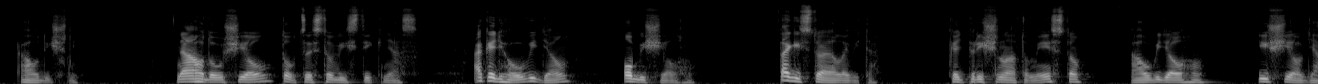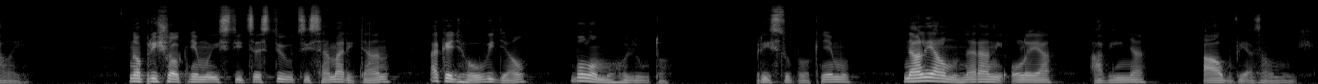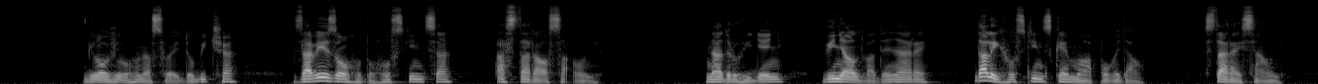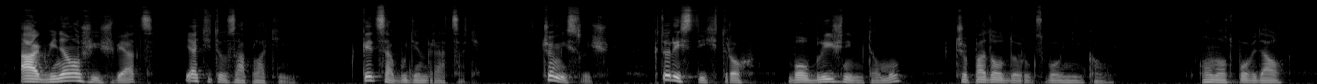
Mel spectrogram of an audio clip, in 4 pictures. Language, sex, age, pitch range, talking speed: Slovak, male, 40-59, 90-115 Hz, 125 wpm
